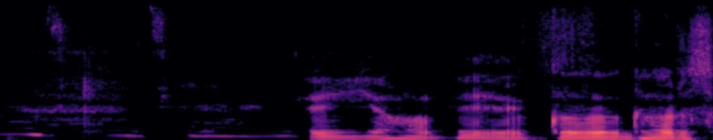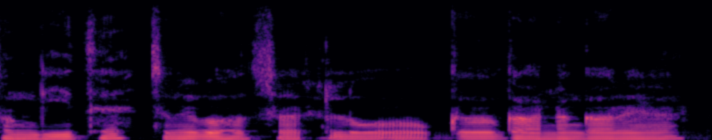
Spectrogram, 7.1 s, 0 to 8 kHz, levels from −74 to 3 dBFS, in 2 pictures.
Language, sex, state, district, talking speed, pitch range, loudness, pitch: Hindi, male, Rajasthan, Nagaur, 120 wpm, 110-135 Hz, -30 LUFS, 115 Hz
